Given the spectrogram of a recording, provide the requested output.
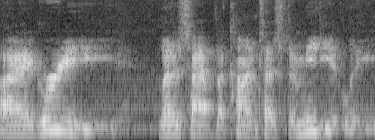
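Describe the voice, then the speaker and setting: A man's raspy, put-on character voice, high-pitched, with very wide pitch swings at a moderate pace. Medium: read story. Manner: gruff, sulky.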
